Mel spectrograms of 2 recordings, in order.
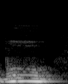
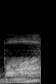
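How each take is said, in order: First: The vowel is a long tense 'oo' sound. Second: The vowel is an open 'aw'-like sound. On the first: "nem é um bu" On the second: "Não é um bó"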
